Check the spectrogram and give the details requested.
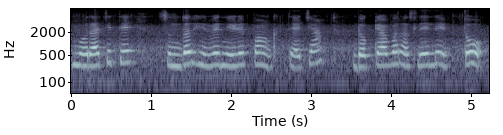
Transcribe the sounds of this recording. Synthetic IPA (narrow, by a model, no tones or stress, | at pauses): moɾat͡ɕet̪e | sund̪əɾɦiɾʋeniɽepəŋkt̪jat͡ɕja | ɖokːjaʋəɾəslelet̪o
